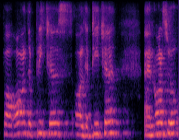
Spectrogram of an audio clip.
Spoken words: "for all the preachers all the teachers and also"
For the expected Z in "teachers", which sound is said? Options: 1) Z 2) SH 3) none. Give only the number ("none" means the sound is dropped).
3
